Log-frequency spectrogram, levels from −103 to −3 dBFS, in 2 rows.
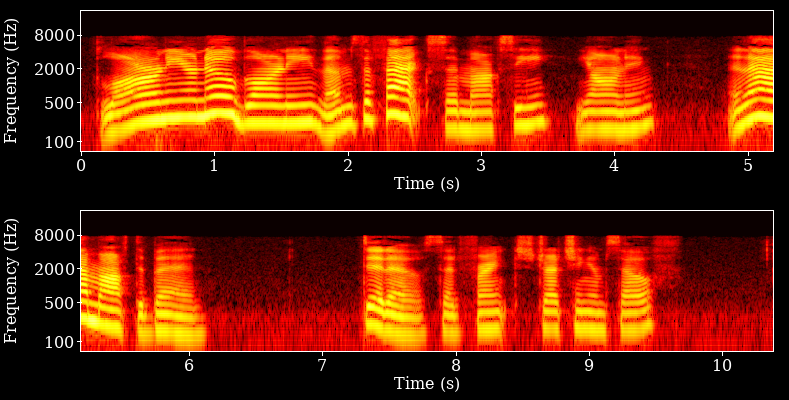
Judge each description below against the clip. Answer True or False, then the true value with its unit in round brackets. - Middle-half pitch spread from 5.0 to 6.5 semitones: True (5.5 semitones)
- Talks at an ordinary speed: False (115 wpm)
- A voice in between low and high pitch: True (180 Hz)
